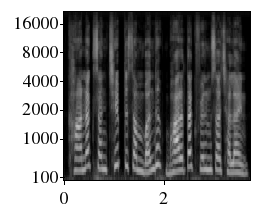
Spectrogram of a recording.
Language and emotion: Maithili, neutral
